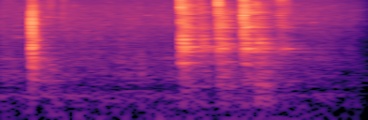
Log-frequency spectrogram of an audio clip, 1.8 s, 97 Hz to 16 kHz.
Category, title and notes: Sound effects > Objects / House appliances
Junkyard Foley and FX Percs (Metal, Clanks, Scrapes, Bangs, Scrap, and Machines) 30
Ambience, Atmosphere, Bang, Clang, Clank, Dump, dumping, dumpster, Environment, garbage, Junk, Junkyard, Machine, Perc, Percussion, rattle, Robot, rubbish, scrape, SFX, trash, tube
